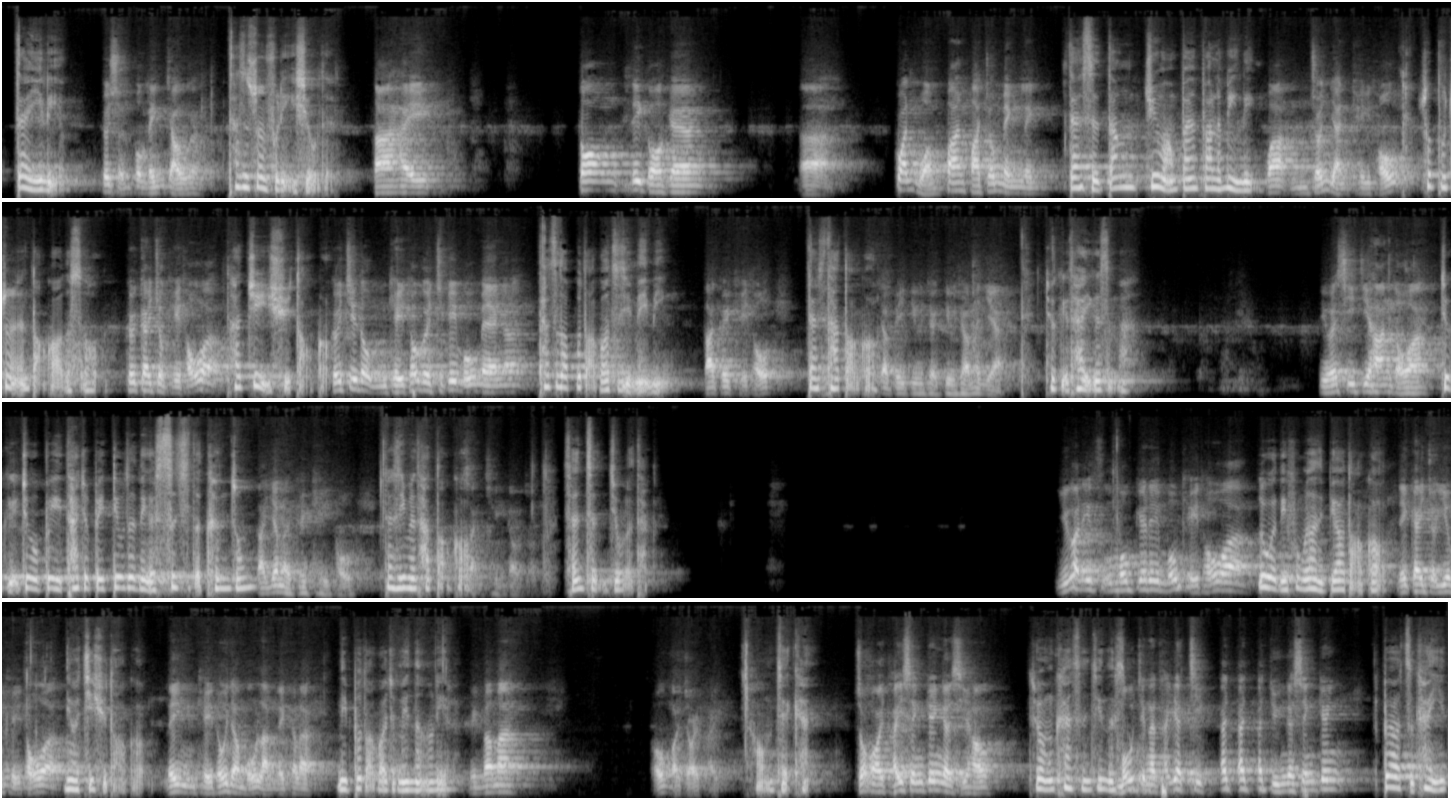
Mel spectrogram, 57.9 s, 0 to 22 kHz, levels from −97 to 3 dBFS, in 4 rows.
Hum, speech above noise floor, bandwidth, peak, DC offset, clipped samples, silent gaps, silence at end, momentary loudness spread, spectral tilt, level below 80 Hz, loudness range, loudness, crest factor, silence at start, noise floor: none; over 74 dB; 16.5 kHz; -2 dBFS; under 0.1%; under 0.1%; none; 0 s; 11 LU; -4.5 dB/octave; -56 dBFS; 6 LU; -16 LUFS; 16 dB; 0.15 s; under -90 dBFS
